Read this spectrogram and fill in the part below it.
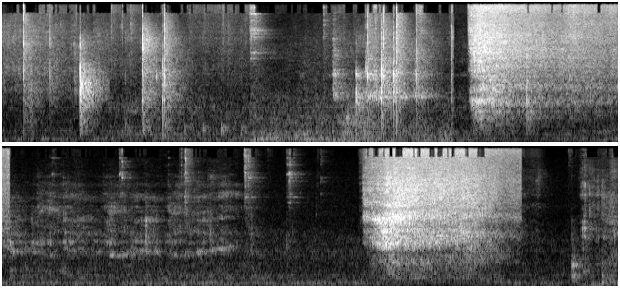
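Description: Hot oil tempering with mustard seeds, cumin, curry leaves, turmeric, red chili powder and hing crackles in quick pops, then breaks into two loud, hissing sizzle bursts as it meets the dal, heard up close.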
